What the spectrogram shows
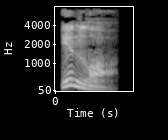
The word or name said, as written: in-law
